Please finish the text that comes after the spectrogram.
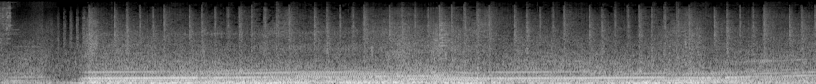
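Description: A handcrafted hot rod being driven, its engine roaring loud and close as it accelerates through rising and shifting revs, with a steady sustained drone and rough tire and road noise.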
